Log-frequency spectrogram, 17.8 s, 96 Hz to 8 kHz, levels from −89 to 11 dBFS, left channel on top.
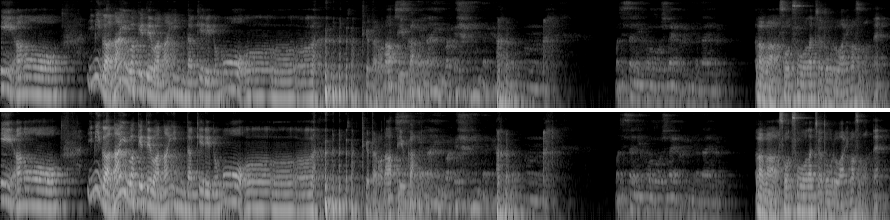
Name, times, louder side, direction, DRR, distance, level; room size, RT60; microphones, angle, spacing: voice 1, 0.0-6.5 6.9-8.3 9.9-10.2 10.8-11.0 15.1-17.5, right 2 dB, 85° right, 5 dB, 1.2 m, -30 dB
voice 2, 7.6-11.3 12.3-14.3 15.1-16.3, left 1 dB, 35° left, -6 dB, 2.8 m, -43 dB
12.5 x 5.2 x 6.2 m, 1.2 s
head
